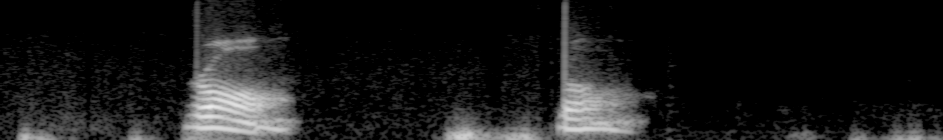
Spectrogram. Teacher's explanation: Tawassut dia ada ekor suara tapi sekejap sangat.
